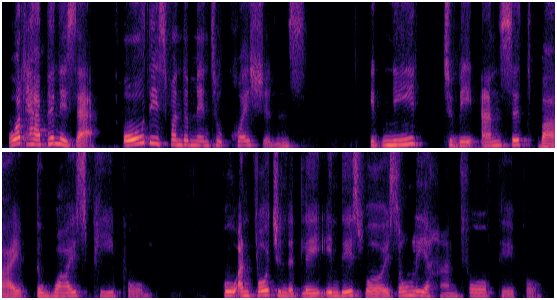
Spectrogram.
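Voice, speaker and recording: Gravelly woman with Thai-British accent. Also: fairly low pitch, warm tone. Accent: Thai and British mix. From Thailand. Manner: explaining with frequent "okay?" checks. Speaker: meditation teacher. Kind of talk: lecture on meditation.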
